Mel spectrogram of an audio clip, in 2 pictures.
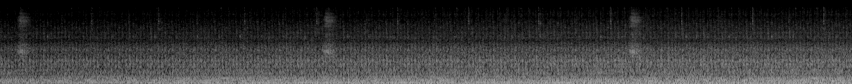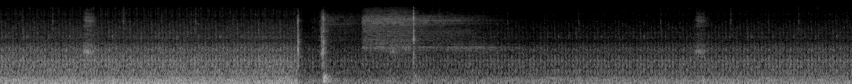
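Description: A bus engine idles with a steady low rumble.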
